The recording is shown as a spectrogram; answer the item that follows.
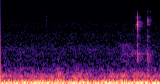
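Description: Quiet room with a steady low hum, and two small, quick clicks close together near the end.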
